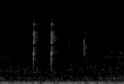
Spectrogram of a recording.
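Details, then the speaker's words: Rover P6 rear brake caliper, UK driver's side, after a partial rebuild: a few crisp, light metallic clicks in quick succession as the handbrake lever is worked, the self-adjuster ratchet taking up normally to set the pads against the disc. "See it lift up, and then it drops back a bit. And you can hear it clicking while it's adjusting."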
